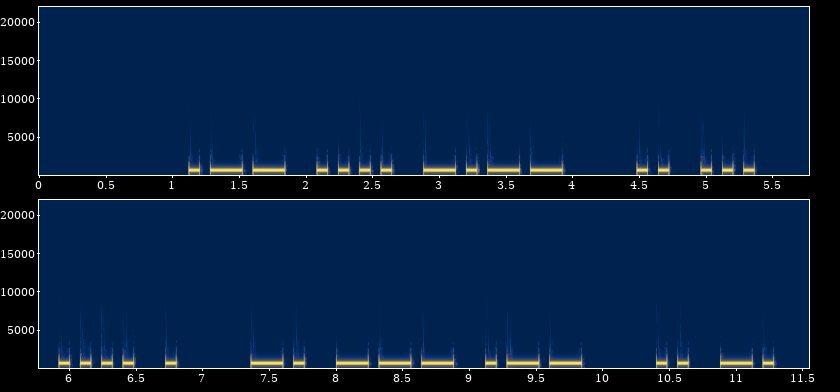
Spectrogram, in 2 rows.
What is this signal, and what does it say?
Morse code, heard as a keyed tone, about 15 wpm, 700 Hz. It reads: WHY IS HE NOW IN
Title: Sentences from Top 1300 Words 15wpm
